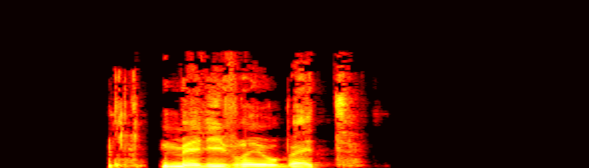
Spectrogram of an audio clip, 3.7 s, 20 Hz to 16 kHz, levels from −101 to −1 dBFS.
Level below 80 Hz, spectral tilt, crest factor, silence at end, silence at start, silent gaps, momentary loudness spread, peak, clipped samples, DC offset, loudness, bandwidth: -54 dBFS; -6 dB/octave; 16 dB; 1.5 s; 0.7 s; 0.93-0.99 s; 18 LU; 0 dBFS; under 0.1%; under 0.1%; -12 LUFS; 11 kHz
